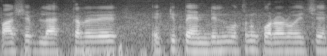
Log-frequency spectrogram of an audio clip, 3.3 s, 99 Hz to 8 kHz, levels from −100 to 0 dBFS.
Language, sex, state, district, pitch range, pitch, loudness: Bengali, male, West Bengal, Paschim Medinipur, 145-160 Hz, 155 Hz, -18 LUFS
